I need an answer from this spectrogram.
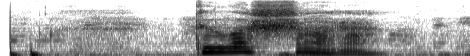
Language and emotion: Russian, angry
